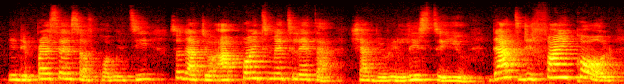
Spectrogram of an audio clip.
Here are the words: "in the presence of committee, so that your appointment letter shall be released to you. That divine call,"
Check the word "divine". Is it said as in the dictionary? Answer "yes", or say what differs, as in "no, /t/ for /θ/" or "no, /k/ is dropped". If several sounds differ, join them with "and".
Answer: no, /f/ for /v/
